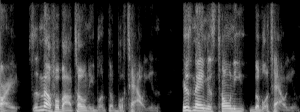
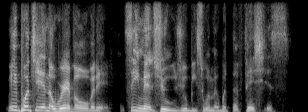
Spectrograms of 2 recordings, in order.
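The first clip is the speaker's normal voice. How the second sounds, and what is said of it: Put-on Italian-American mobster accent. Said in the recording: “out here with the bro, bro Prano accent.”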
